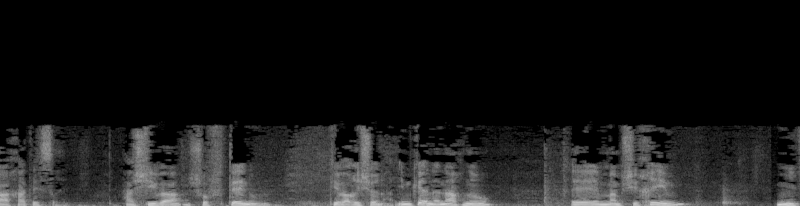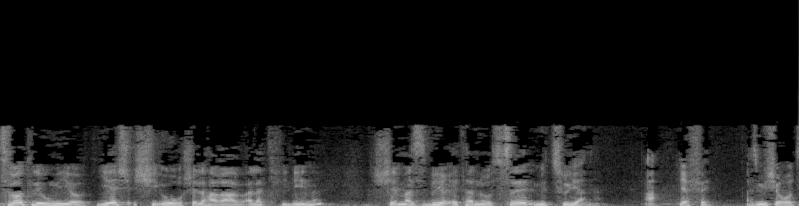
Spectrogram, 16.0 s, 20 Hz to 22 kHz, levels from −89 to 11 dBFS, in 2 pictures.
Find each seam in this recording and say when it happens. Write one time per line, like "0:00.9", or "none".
0:07.7

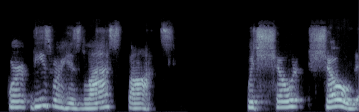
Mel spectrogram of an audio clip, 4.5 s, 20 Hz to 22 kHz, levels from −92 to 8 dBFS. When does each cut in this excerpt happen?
none

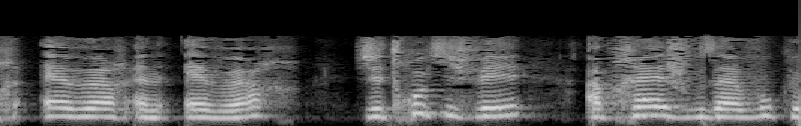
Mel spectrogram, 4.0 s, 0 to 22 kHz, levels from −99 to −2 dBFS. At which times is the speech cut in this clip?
0:01.6

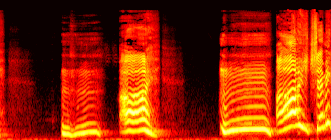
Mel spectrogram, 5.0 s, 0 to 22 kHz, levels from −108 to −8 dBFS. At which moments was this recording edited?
none

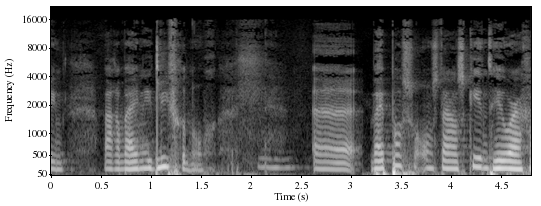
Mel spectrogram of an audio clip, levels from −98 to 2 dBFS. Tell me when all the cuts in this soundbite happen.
0:03.1

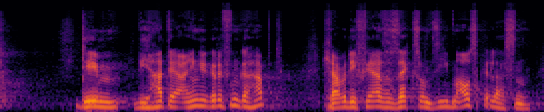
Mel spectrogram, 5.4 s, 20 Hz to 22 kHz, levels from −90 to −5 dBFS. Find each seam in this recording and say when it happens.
0:01.3

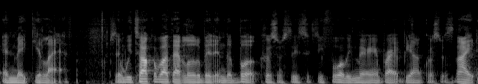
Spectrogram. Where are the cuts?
0:01.1

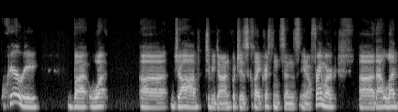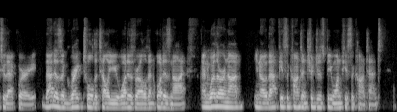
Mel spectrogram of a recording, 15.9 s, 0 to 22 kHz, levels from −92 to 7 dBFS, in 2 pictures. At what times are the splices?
0:08.7
0:11.9

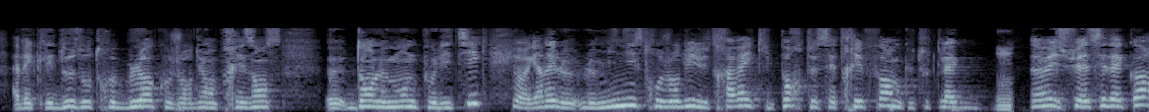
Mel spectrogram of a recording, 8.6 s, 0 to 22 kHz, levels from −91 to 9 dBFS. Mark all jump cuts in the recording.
0:03.8
0:07.6

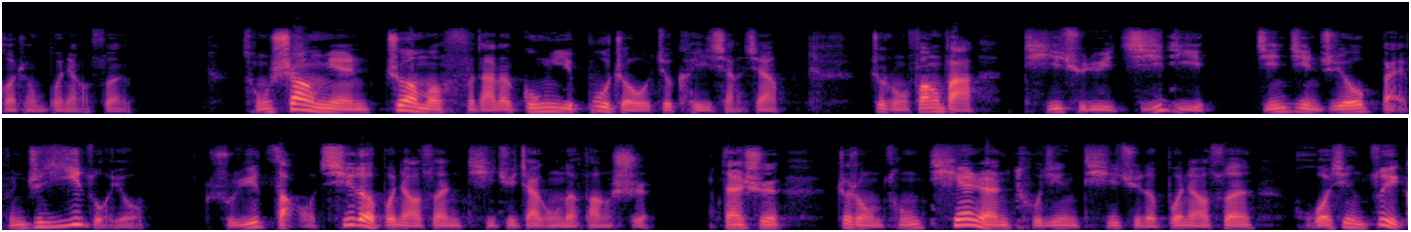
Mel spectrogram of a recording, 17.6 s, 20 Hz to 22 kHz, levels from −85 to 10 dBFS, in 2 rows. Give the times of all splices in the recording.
0:01.3

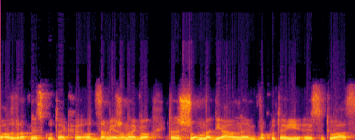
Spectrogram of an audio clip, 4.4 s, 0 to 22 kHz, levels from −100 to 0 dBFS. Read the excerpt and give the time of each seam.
0:02.1
0:03.2

